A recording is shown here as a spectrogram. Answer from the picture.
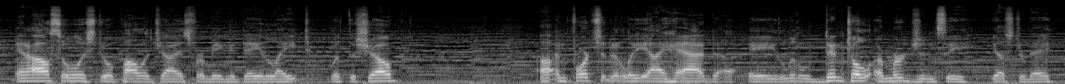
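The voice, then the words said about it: Sick, flu-affected voice. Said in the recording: “Please forgive my voice. I am still struggling with the flu”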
